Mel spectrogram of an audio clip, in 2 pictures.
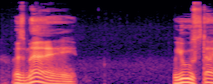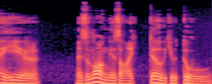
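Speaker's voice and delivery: put-on demonic voice with French accent. Doing a requested French demon voice: French demon voice. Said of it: "Do the French demon one".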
